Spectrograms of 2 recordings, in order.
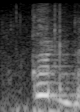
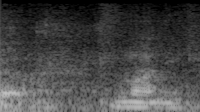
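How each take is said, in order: First: It is said in a livelier, energetic way. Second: It is said in a flat, plain way.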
